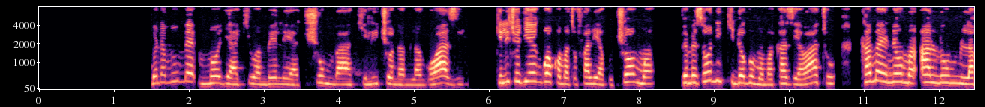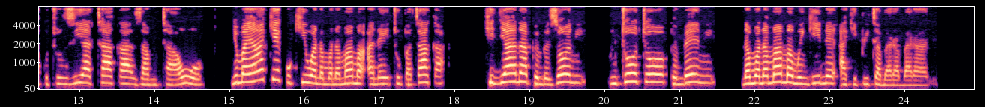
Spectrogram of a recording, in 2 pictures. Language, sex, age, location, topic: Swahili, female, 25-35, Dar es Salaam, government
